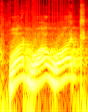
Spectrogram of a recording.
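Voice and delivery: startled. Retold or imitated. Jolted awake by a ghost.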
